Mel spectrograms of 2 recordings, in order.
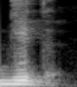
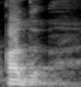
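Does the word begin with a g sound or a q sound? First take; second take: g sound; q sound. First: It begins with a g sound. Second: It begins with a deep q sound. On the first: This is the everyday spoken form. "സംസാരത്തിലേക്ക് വരുമ്പോൾ ഗിദ് എന്നാണ് പറയുക" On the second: This is the formal standard form. "അത് എന്നതാണ് ഫുസ്ഹയിൽ"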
